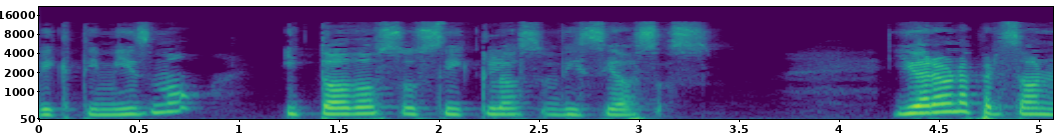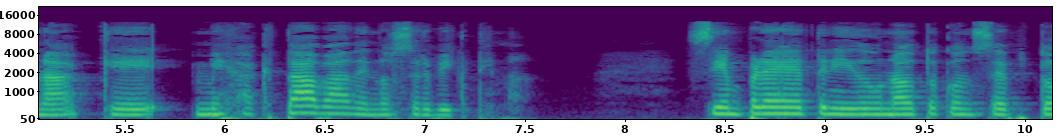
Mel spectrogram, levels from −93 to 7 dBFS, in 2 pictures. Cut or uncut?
uncut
